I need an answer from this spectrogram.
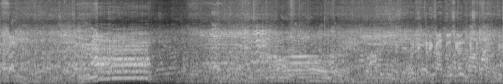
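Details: Cattle at Pasar Wage Panggul livestock market in Trenggalek, Indonesia: a loud, drawn-out, harmonic moo lasting about a second, then quieter lowing over steady crowd chatter and market noise.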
